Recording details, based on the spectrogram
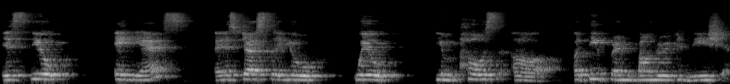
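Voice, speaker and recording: A woman's somewhat breathy, fairly high voice at a fairly slow pace, with ordinary pitch variation, long, frequent pauses and audible room echo. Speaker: physicist giving a research talk. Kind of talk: lecture. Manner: halting, many fillers.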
